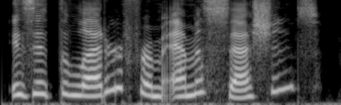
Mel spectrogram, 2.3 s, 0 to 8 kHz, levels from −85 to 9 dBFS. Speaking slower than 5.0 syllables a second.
No: 6.1 syllables/s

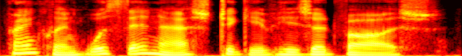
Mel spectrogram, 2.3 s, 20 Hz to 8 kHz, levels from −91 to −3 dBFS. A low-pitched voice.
Yes: low, 130 Hz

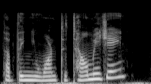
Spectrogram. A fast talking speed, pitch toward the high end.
Yes: fast, 275 wpm; high, 230 Hz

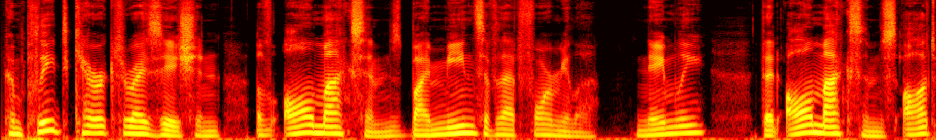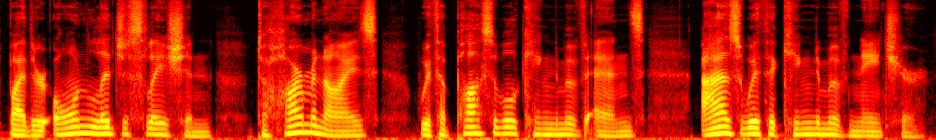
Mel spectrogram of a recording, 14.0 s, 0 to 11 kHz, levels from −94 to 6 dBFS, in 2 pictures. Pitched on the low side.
Yes: low, 130 Hz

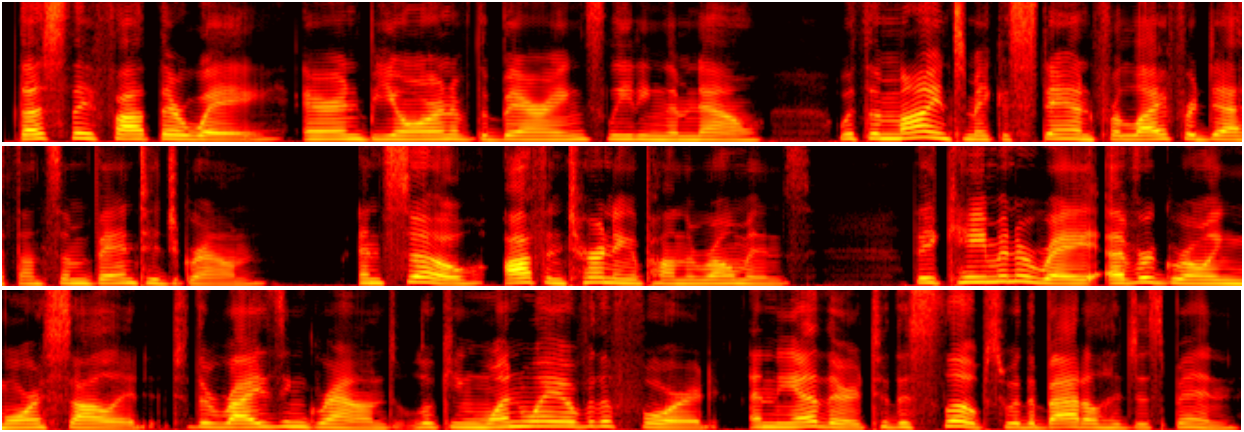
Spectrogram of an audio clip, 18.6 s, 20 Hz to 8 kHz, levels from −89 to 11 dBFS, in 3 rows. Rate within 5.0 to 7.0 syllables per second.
Yes: 5.2 syllables/s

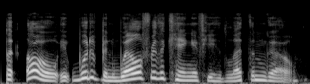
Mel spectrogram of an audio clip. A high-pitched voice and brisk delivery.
Yes: high, 200 Hz; fast, 310 wpm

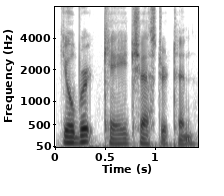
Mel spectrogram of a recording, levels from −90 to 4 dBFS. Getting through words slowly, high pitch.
No: slow, 125 wpm; low, 105 Hz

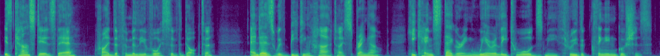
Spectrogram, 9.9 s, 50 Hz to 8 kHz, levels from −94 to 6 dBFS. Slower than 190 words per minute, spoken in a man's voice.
Yes: average, 170 wpm; male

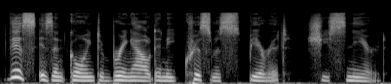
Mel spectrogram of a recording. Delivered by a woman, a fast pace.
No: female; average, 170 wpm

